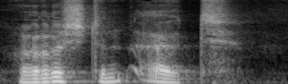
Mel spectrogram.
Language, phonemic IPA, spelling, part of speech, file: Dutch, /ˈrʏstə(n) ˈœyt/, rusten uit, verb, Nl-rusten uit.ogg
- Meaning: inflection of uitrusten: 1. plural present indicative 2. plural present subjunctive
